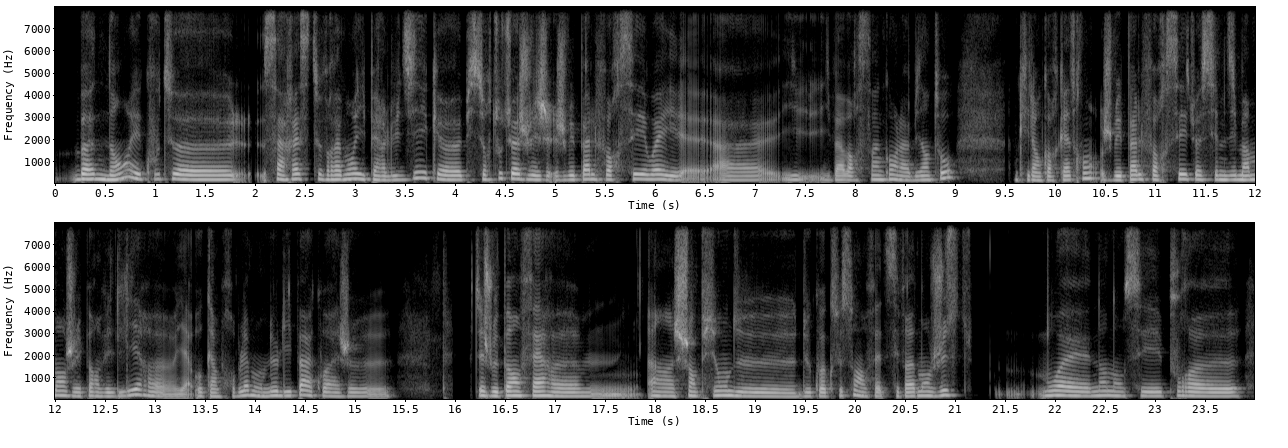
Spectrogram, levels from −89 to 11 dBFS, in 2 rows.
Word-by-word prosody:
Bah, 220 Hz, +2 st, +5 dB
non, 210 Hz, +6 st, +4 dB
écoute, 220 Hz, -2 st, -2 dB
heu, 195 Hz, -2 st, +4 dB, 0.2 s
ça 215 Hz, -, 0 dB
reste 220 Hz, +1 st, -1 dB
vraiment 200 Hz, +3 st, +2 dB
hyper 205 Hz, -5 st, +1 dB
ludique, 200 Hz, +8 st, -3 dB
heu, 190 Hz, -2 st, +3 dB
puis, -, -, -7 dB
surtout, 205 Hz, +4 st, -2 dB
tu 245 Hz, -, -8 dB
vois, 230 Hz, -, +6 dB
je 200 Hz, -2 st, 0 dB
je 185 Hz, -1 st, +3 dB
je 180 Hz, +1 st, -3 dB
vais 190 Hz, 0 st, 0 dB
pas 210 Hz, +2 st, +2 dB
le 210 Hz, -, 0 dB
forcer, 205 Hz, +2 st, 0 dB
ouais, 210 Hz, -1 st, +2 dB
il, 180 Hz, -1 st, +1 dB
heu, -, -, -4 dB, 0.3 s
à, 180 Hz, +1 st, -3 dB
heu, -, -, -6 dB
il 195 Hz, 0 st, -5 dB
il 90 Hz, -, -10 dB
va 95 Hz, -, +1 dB
avoir 175 Hz, -, -1 dB
5 195 Hz, +2 st, -2 dB
ans 210 Hz, -, +1 dB
là, 175 Hz, -2 st, -1 dB
bientôt, 190 Hz, +11 st, -2 dB, 0.6 s
donc, -, -, -8 dB
il 180 Hz, -, -1 dB
a -, -, +2 dB
encore 170 Hz, 0 st, -3 dB
4 185 Hz, +5 st, -2 dB
ans. 250 Hz, 0 st, +1 dB
Je 170 Hz, -, -3 dB
vais 180 Hz, -, +4 dB
pas 200 Hz, +3 st, +2 dB
le 210 Hz, -, 0 dB
forcer, 205 Hz, +2 st, 0 dB
tu 215 Hz, -, -9 dB
vois? 200 Hz, -, +1 dB
S'il 195 Hz, 0 st, -1 dB
me -, -, +4 dB
dit: 190 Hz, 0 st, 0 dB
«Maman, 200 Hz, +2 st, +3 dB
j'ai 175 Hz, -3 st, 0 dB
pas 180 Hz, +2 st, -3 dB
envie 170 Hz, -1 st, -2 dB
de 175 Hz, -, -6 dB
lire», 220 Hz, +2 st, 0 dB
heu, 85 Hz, -, -1 dB
il -, -, -3 dB
y 85 Hz, -, -2 dB
a -, -, -4 dB
aucun 170 Hz, -1 st, -2 dB
problème, 185 Hz, +7 st, -2 dB
on 180 Hz, -, -2 dB
ne 190 Hz, +3 st, 0 dB
lit 185 Hz, 0 st, -1 dB
pas, 215 Hz, 0 st, +1 dB
quoi. 180 Hz, -3 st, -3 dB
Je 165 Hz, -, -3 dB, 0.9 s
tu -, -, 0 dB
sais -, -, +5 dB
je 185 Hz, -1 st, +1 dB
veux 180 Hz, -, +2 dB
pas 200 Hz, -, +5 dB
en 195 Hz, -, +6 dB
faire, 195 Hz, -1 st, +3 dB
hem, 170 Hz, -, -1 dB, 0.2 s
un 180 Hz, -2 st, -1 dB
champion 200 Hz, +3 st, +2 dB
de 165 Hz, -4 st, 0 dB
de 170 Hz, -, -3 dB
quoi 170 Hz, 0 st, 0 dB
que -, -, -11 dB
ce -, -, -5 dB
soit, 205 Hz, +1 st, -1 dB
en 180 Hz, -, -2 dB
fait. -, -, -4 dB
C'est 175 Hz, -, -6 dB
vraiment 180 Hz, +2 st, +1 dB
juste 210 Hz, +3 st, -3 dB, 0.7 s
mouais, 195 Hz, -2 st, +3 dB
non, 200 Hz, +1 st, -1 dB
non, 190 Hz, -2 st, -2 dB
c'est 180 Hz, -1 st, -2 dB
pour, 195 Hz, -1 st, -3 dB
heu, 170 Hz, -1 st, +2 dB
190 Hz, 240 wpm, -23 LUFS, 175-205 Hz, 0.9 s, vois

